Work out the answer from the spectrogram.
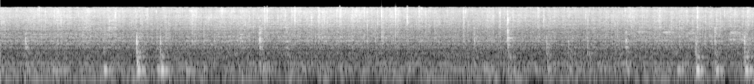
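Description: Chopped onion and tomato sizzling in a little oil in a nonstick frying pan, stirred with a wooden spatula that scrapes and taps against the pan now and then; the aromatics are being sautéed until they turn brown.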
